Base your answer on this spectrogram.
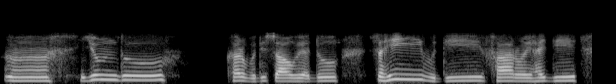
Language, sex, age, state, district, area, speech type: Manipuri, male, 18-30, Manipur, Churachandpur, rural, conversation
